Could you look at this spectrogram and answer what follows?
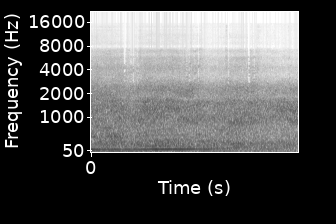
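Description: Road traffic passing close by: a steady wash of car tyre and engine noise, a little louder in the first half.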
